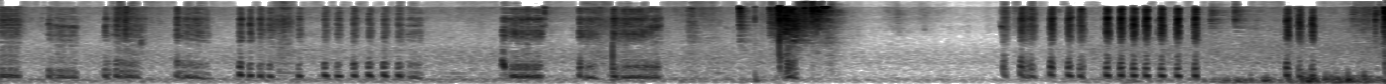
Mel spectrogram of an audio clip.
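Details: Squirrel caught in a trap baited with French fries, held for under three hours and released afterwards, gives angry, rapid bursts of harsh chattering barks and squeaks.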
